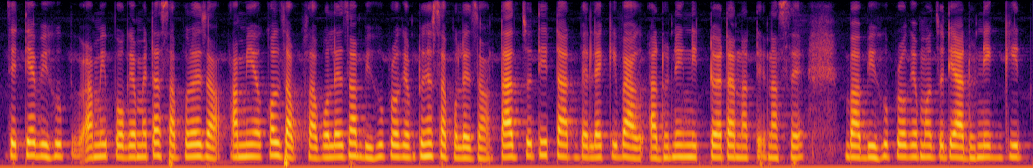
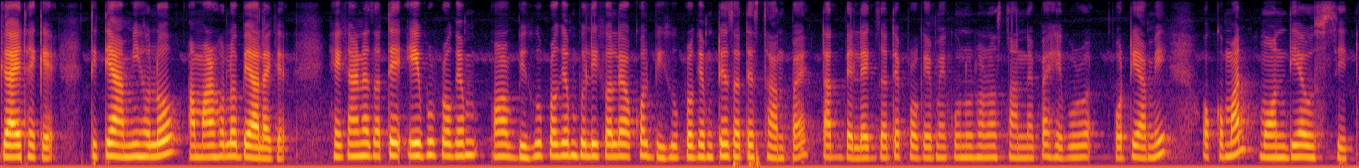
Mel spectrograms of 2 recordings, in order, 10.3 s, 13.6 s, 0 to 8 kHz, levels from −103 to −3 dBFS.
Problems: none marked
